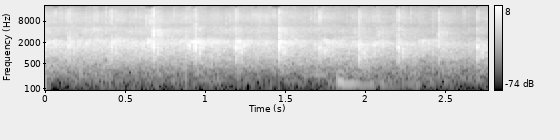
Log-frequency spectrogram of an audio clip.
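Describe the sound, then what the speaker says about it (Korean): A church congregation applauds its worship team, the clapping soft and somewhat distant, falling into a loose, pulsing rhythm that keeps a steady, even level. "박수로 한번 크게 격려하십시오"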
